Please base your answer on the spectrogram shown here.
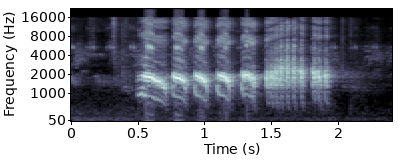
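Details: A white-crested laughingthrush gives five evenly spaced, hoarse, downslurred notes, then speeds into a harsh, rapid chattering rattle.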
